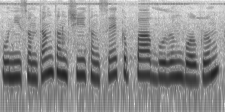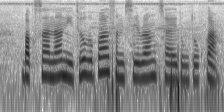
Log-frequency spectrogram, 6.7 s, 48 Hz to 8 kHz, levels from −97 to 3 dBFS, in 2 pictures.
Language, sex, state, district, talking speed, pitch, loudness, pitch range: Garo, female, Meghalaya, West Garo Hills, 80 wpm, 240 Hz, -19 LUFS, 225-260 Hz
